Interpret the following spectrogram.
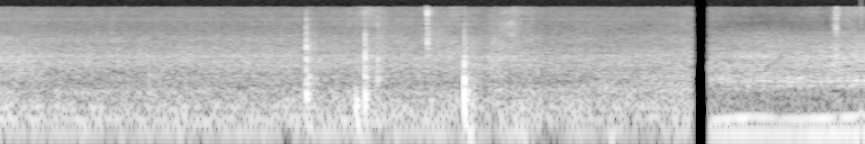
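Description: Faint room tone with a few small, sharp clicks from a snub-nose revolver being handled. Near the end the sound cuts to a steady low outdoor rumble.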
